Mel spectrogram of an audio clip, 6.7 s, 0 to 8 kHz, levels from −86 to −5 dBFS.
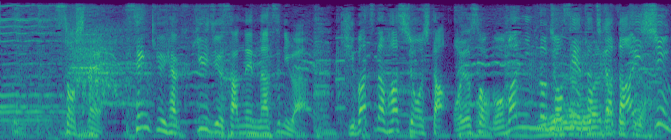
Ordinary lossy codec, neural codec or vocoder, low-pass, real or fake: none; none; 7.2 kHz; real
